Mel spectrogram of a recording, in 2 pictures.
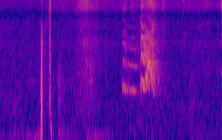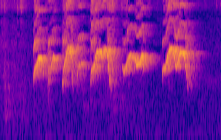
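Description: A cockatiel sings a run of bright, warbling whistles, each phrase starting with a quick upward sweep.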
